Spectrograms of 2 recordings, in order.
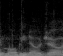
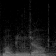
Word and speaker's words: Mobinjo: I never say it right. I always want to say Mobinojo, and I think I'm adding letters to it, so I think it's Mobinjo.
